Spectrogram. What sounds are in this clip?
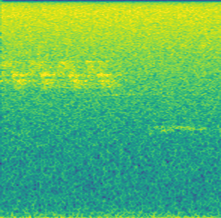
Ovenbird, Blue Jay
